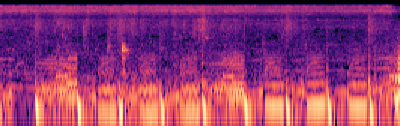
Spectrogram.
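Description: Running water rinses grain for mushroom spawn to wash out the starch, a steady flowing splash with rhythmic sloshing pulses repeating every half second or so, close and fairly quiet.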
